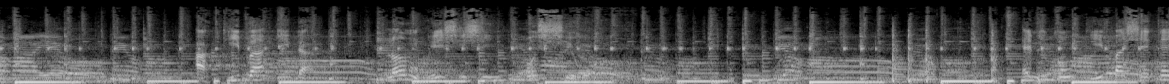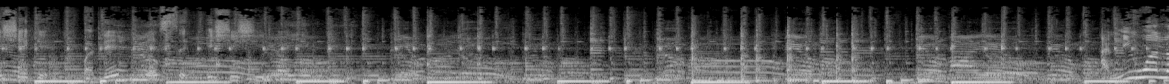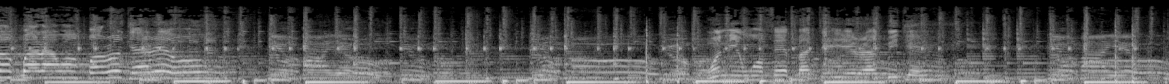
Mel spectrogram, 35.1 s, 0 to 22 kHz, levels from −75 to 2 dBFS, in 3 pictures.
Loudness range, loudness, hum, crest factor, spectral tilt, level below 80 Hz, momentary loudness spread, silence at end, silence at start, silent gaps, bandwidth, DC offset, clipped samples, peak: 3 LU; -17 LUFS; none; 14 dB; -5 dB/octave; -34 dBFS; 6 LU; 0 s; 0 s; none; 16 kHz; under 0.1%; under 0.1%; -2 dBFS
